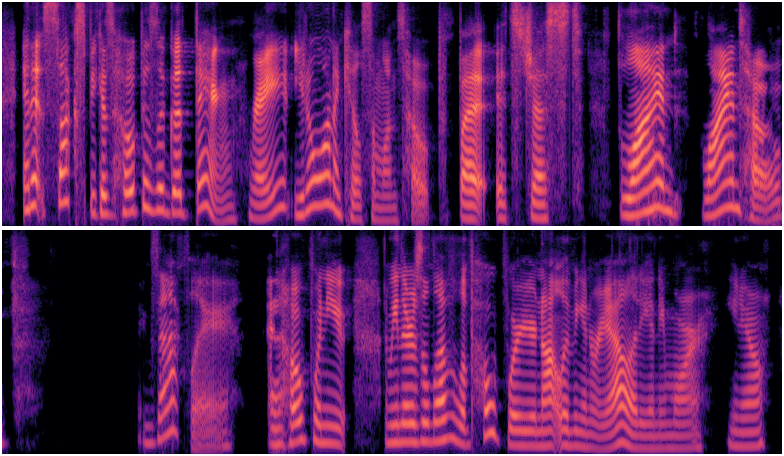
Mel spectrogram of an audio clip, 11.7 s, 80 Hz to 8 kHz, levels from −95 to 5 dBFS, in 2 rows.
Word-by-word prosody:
And 315 - 0
it 350 - +7
sucks 400 +3 +5
because 250 -1 -2
hope 265 +5 -2
is 305 -3 -4
a 290 - -1
good 255 -1 +3
thing, 310 - +1
right? 200 - +4
You 225 - -3
don't 335 +2 -2
wanna 375 -6 0
kill 175 -6 -7
someone's 160 -1 -5
hope, - - -9
but 180 -2 +6
it's 190 -1 -3
just 185 -2 0 0.2
blind 270 +4 +5
blind 310 +9 +4
hope. 170 - -3 1.0
Exactly, 290 +12 -9 0.3
and 210 0 -5
hope 240 +4 -3
when 240 -2 -6
you 215 -2 -1
I - - -20
mean, 235 - -1
there's 240 0 +1
a - - -3
level 255 0 -2
of 210 - -5
hope 340 +6 -6
where 200 -1 -2
you're 190 0 -2
not 195 +1 +1
living 195 -2 -7
in 170 - -10
reality 165 0 -2
anymore, 160 0 -11 0.2
you 190 - -18
know? 185 +1 -8
225 Hz, 220 wpm, -23 LUFS, 185-275 Hz, 1.0 s, it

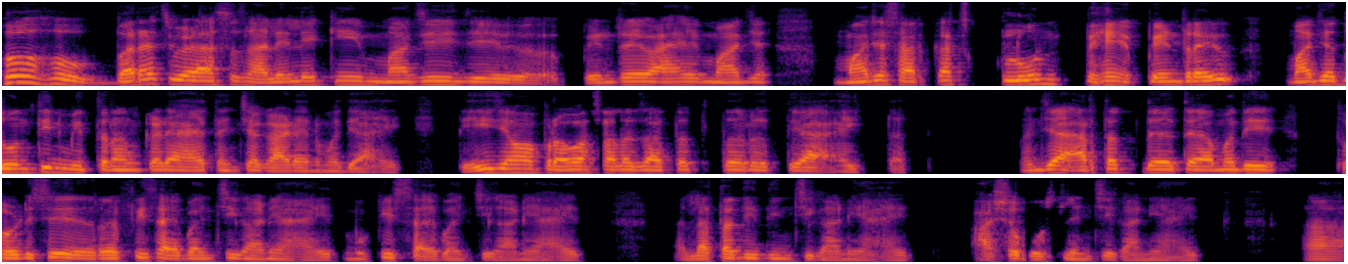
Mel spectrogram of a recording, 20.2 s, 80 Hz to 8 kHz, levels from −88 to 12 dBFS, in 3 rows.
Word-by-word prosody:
हो, 215 +1 +7
हो. 170 -5 +2 0.2
बऱ्याच 160 +8 +3
वेळा 145 -3 +7
असं 135 0 -1
झालेलं 120 +2 0
आहे, 135 - -1
की 140 0 -3
माझे 125 +2 0
जे 125 0 0 0.5
पेन 110 +1 -2
ड्राइव्ह 130 0 +3
आहे 120 +1 0
माझ्या 115 0 -2 0.4
माझ्यासारखाच 150 +3 +1 0.2
क्लोन 150 +3 +4 0.2
पे 140 -3 +2
पेन 130 0 +3
ड्राइव्ह 135 +5 +5 0.3
माझ्या 130 +4 +4
2-3 145 +2 +3
मित्रांकडे 120 -1 +1
आहे. 115 0 +1
त्यांच्या 115 +1 -3
गाड्यांमध्ये 100 -1 -1
आहे. 90 -2 -8 0.3
तेही 140 - +3
जेव्हा 145 -1 +4
प्रवासाला 120 0 +3
जातात. 120 0 +1 0.2
तर 120 -1 +1
ते 115 - 0
ऐकतात. 95 -3 -4 0.6
म्हणजे 115 +5 0
अर्थात 140 +4 +3
त 130 -1 +6
त्यामध्ये 125 0 +3 0.4
थोडेसे 120 +2 +3
रफी 115 +3 0
साहेबांची 110 0 -1
गाणी 105 -2 -3
आहेत, 90 -1 -7
मुकेश 130 -11 -5
साहेबांची 95 0 -6
गाणी 90 0 -9
आहेत, 90 0 -10 0.5
लता 105 +4 0
दीदींची 115 -2 -4
गाणी 95 -2 -8
आहेत, 90 -2 -12 0.4
आशा - - -1
भोसलेची 100 0 -6
गाणी 90 0 -10
आहेत. 85 -1 -13 0.5
अ, 95 - -6
120 Hz, 165 wpm, -23 LUFS, 105-130 Hz, 0.6 s, हो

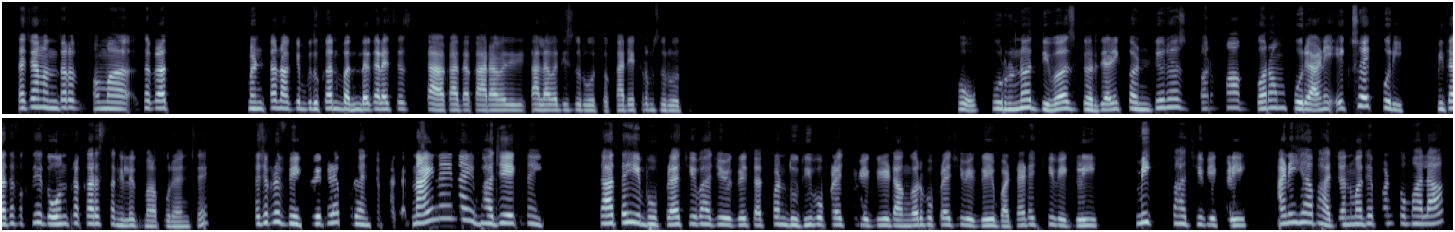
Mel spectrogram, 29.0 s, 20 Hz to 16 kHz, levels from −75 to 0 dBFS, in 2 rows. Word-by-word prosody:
त्याच्यानंतर 250 -1 +2 0.2
अ, - - -7
मग 215 -1 +3 0.2
सगळंच 230 0 +4 0.8
म्हणतो 215 +1 +1
ना 225 - +6
की 220 - -3
ब 210 - -6
दुकान 210 +1 +1
बंद 190 -2 +2
करायचं 205 0 +2
स - - -23 0.2
का 175 -3 +5
काध 175 -1 0
कालावधी- 170 0 +1
कालावधी 175 -1 0
सुरू 170 -1 -7
होतो, 165 -2 -6
कार्यक्रम 170 +2 -4
सुरू 165 -2 -4
होतो. 150 0 -8 2.7
हो, 180 -6 -2 0.2
पूर्ण 210 +3 +2
दिवस 195 +3 +3
गर्दी 180 -1 +1
आणि 185 +2 +3
कंटिन्युअस 240 +6 -1 0.2
गरमा-गरम 225 +1 -3
पुऱ्या 205 -5 +4
आणि 205 +4 +1
एक 215 0 -4
सो 310 - -3
एक 290 0 +6
पुरी. 220 -8 -1 0.4
मी 205 - -2
तर 230 - +6
आता 240 +3 +2
फक्त 245 +3 -16
हे 285 - -1
2 235 +1 +4
प्रकारच 245 -1 +1
सांगितले 195 -5 -3
तुम्हाला 170 -1 -4
पुऱ्यांचे. 160 +5 -5
त्याच्याकडे 275 +2 -5
वेगवेगळ्या 240 +3 +1
पुऱ्यांचे 215 -4 -3
प्रकार - - -16
नाही, 270 +4 +11
नाही, 415 +1 -2
नाही, 370 -4 +2
भाजी 255 +1 +2
एक 260 0 +7
नाही. 245 -4 -3 0.6
त्यातही 265 +3 +5
भोपळ्याची 225 +1 +1
भाजी 225 -2 -1
वेगळी, 210 0 +1
त्यात 195 -1 -1
पण 230 -2 -1
दुधी 200 0 -1
भोपळ्याची 210 -1 -3
वेगळी, 195 +1 +1
डांगर 190 +1 +1
भोपळ्याची 210 -1 -4
वेगळी, 190 0 +2
बटाट्याची 200 +6 -3
वेगळी, 190 0 0 0.4
मिक्स 285 -1 +4
भाजी 235 -3 -4
वेगळी 195 -1 +1 0.4
आणि 255 +3 +6
ह्या 285 0 +1
भाज्यांमध्ये 225 +1 -2
पण 255 0 -9
तुम्हाला 245 +1 -1
210 Hz, 155 wpm, -23 LUFS, 190-240 Hz, 2.7 s, नाही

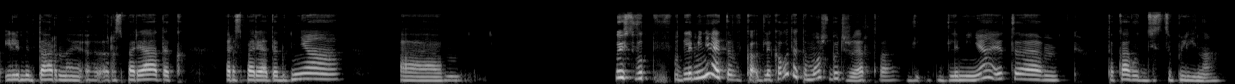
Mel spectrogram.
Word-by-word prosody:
элементарный, 210 -1 +1
э, 200 0 -6
распорядок 210 +1 +2 0.4
распорядок 200 -2 +2
дня, 245 +1 +1 0.6
ам 185 0 -2 1.5
То - - +7
есть, 315 -2 +5
вот, 285 +1 -2
ф - - -15
для 245 +4 +1
меня 355 - +6
это 275 -10 +4
в 195 - -14
ка - - 0
для 215 +3 -3
кого-то 435 - 0
это 235 - -4
может 265 +7 -3
быть 275 +2 -5
жертва, 190 +1 -5
дл 180 0 -11 0.2
для 195 +1 -3
меня 210 +11 0
это, 260 0 -2 0.3
м, 200 -1 -4 0.5
такая 225 +3 +1
вот 205 -3 -4
дисциплина. 180 -2 -4
205 Hz, 140 wpm, -25 LUFS, 190-240 Hz, 1.5 s, То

